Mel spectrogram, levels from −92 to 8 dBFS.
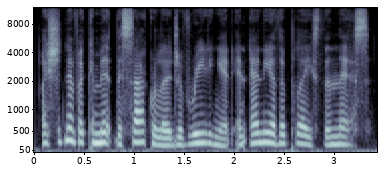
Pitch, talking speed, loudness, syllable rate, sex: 205 Hz, 260 wpm, -16 LUFS, 7.6 syllables/s, female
